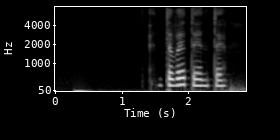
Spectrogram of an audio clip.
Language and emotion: Russian, neutral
